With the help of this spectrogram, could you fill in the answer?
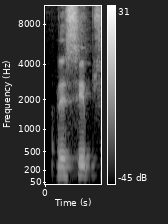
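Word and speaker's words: receipt: रिसीप्ट ऐसे I before I before E but silent P रिसीप्ट्स nothing.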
